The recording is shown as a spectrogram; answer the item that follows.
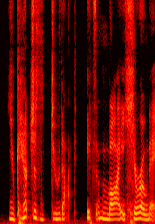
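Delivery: snapping harshly. Reading a story aloud, a character objects to a nickname: barking angrily. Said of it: "Katsuki barks".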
